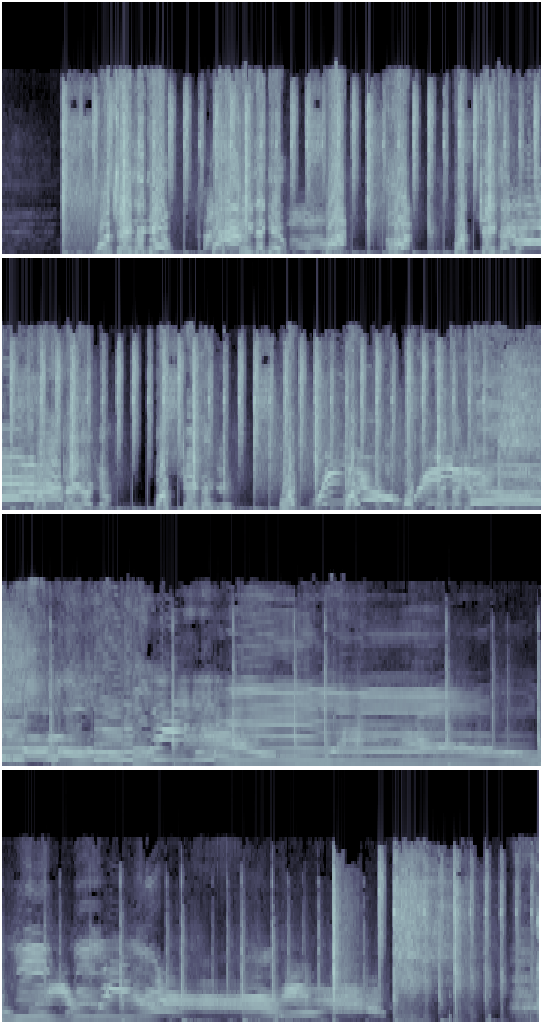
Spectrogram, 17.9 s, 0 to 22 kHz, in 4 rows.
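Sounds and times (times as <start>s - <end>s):
rhythmic thumping: 0.5s - 17.9s
speech: 0.8s - 9.0s
upset cat meowing in drawn-out yowls: 12.9s - 16.8s.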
